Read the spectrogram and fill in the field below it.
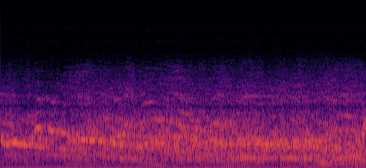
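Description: A crowd of men and women chatters all around in a large echoing hall.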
